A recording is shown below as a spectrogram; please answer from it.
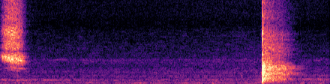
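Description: A single sharp click or smack, about three-quarters of the way in, dying away quickly after a stretch of quiet.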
